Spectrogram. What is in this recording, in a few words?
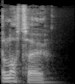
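"blotto", British English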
